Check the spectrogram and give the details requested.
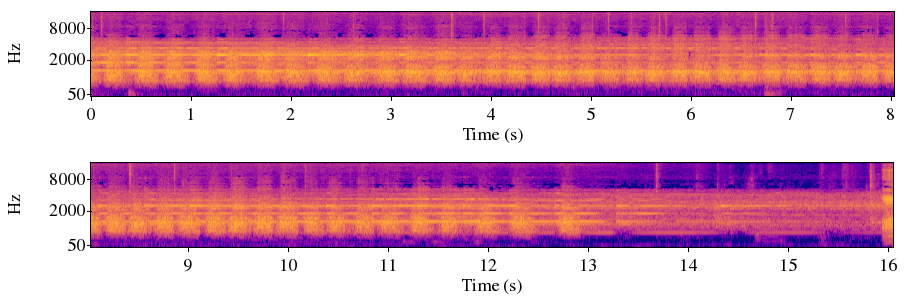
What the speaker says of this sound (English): That whistle steam is spectacular.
